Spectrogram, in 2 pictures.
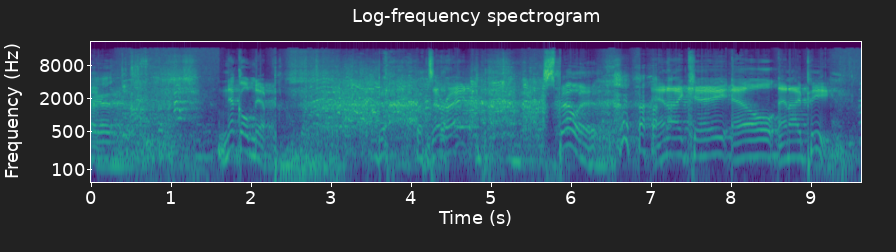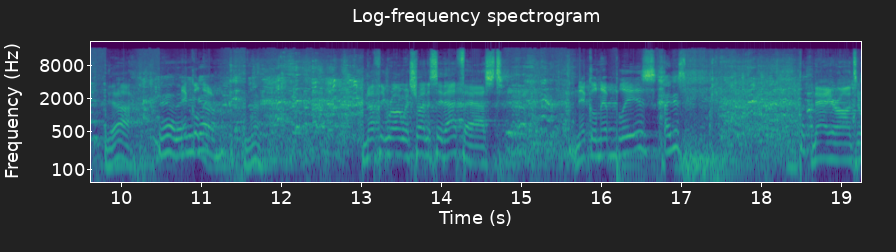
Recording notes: Live from Goodnights Comedy Club in Raleigh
